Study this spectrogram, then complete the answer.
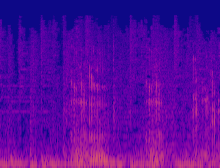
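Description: Pig in a slaughterhouse escape video game, a dense run of close, loud grunts and snorting oinks pulsing steadily over a low rumble, no talking.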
